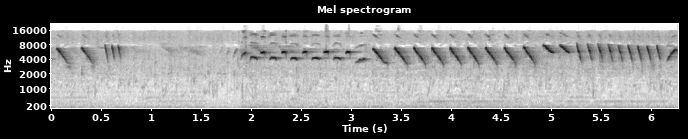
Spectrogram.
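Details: Loud, melodious white-eye (pleci) singing amid tropical ambience. A few high slurred notes give way to a short pause, then a fast twitter and long strings of sharp, descending whistles repeated in quick rhythm over a low background hum.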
